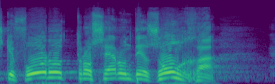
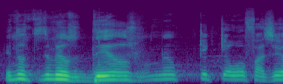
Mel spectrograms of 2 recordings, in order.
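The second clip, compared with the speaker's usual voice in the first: a despairing moan fading to near silence; lamenting leader; 5 dB quieter than usual. Acted. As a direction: groan it like a broken man, face in the dirt. (lamento desesperado dos líderes, voz sumindo)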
